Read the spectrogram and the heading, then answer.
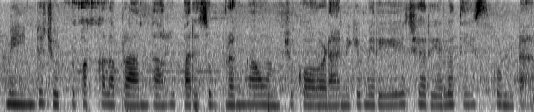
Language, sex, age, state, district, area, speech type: Telugu, female, 18-30, Andhra Pradesh, Srikakulam, urban, spontaneous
